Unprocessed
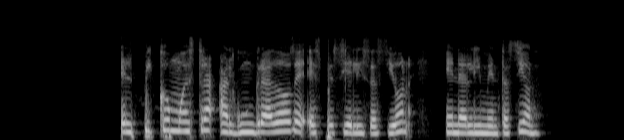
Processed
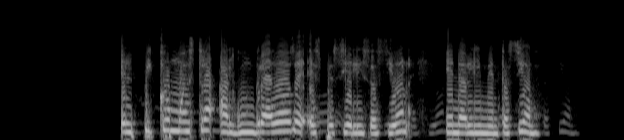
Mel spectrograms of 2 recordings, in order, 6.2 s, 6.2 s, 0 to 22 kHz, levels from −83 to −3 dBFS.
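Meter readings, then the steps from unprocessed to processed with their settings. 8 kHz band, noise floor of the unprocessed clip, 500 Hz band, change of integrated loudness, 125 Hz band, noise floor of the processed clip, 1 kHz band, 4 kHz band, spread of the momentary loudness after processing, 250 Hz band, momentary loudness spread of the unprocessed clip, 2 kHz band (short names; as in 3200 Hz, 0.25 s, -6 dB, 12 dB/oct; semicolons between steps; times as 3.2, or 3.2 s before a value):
n/a, under -85 dBFS, -3.0 dB, -2.5 dB, -2.0 dB, under -85 dBFS, -3.5 dB, -2.5 dB, 6 LU, -2.5 dB, 6 LU, +0.5 dB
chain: outdoor echo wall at 69 m, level -29 dB; soft clip -25.5 dBFS, distortion -12 dB; gain +1 dB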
